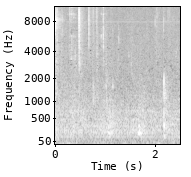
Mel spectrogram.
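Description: Faint scuffling of two dogs playing on a tile floor: a few light clicks and taps from paws and claws on the tiles, mostly in the first second.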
